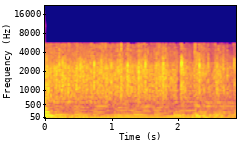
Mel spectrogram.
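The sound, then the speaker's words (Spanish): Steady audience applause for a man in the audience who has been asked to stand up fills the whole stretch, a dense wash of many hands clapping at once, fairly loud, with a faint murmur of voices underneath. “Póngase de pie, Josecito, démele un aplauso.”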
